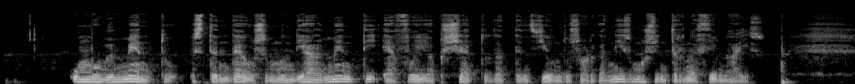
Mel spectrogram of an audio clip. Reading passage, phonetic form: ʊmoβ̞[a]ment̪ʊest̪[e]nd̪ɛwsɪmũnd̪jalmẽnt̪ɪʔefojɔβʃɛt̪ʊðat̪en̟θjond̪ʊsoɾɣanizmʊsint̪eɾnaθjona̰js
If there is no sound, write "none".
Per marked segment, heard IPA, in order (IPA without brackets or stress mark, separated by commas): e, e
